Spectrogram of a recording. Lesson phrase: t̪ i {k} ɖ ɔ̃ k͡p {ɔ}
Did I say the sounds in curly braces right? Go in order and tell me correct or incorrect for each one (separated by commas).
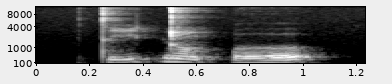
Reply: incorrect, incorrect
